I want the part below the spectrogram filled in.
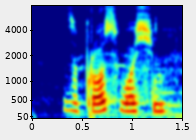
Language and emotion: Russian, neutral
